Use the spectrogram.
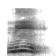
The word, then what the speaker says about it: knee: Knee. Yeah. Which one is the silent? K. Good. K is silent there.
